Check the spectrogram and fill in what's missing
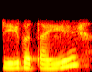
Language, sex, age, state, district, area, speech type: Hindi, female, 18-30, Rajasthan, Jaipur, urban, conversation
